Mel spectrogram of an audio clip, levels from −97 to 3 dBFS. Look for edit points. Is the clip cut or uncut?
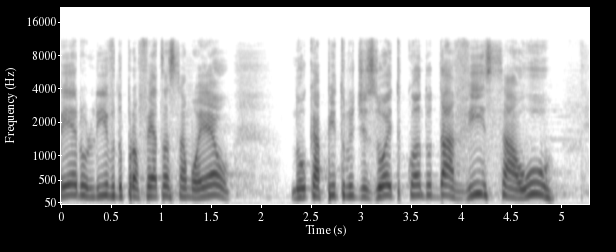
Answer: uncut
